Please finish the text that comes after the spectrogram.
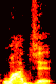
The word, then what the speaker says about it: Wajd: name correctly maybe I didn't I'm sorry it's wajid what did I apologize I had it spelled phonetically for me and you know just sometimes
